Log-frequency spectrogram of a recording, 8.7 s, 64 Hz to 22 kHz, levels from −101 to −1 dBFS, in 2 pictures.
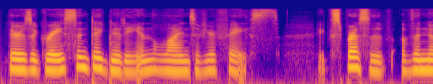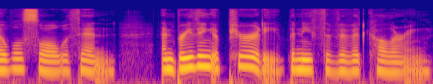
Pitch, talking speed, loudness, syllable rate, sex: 170 Hz, 180 wpm, -20 LUFS, 5.7 syllables/s, female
